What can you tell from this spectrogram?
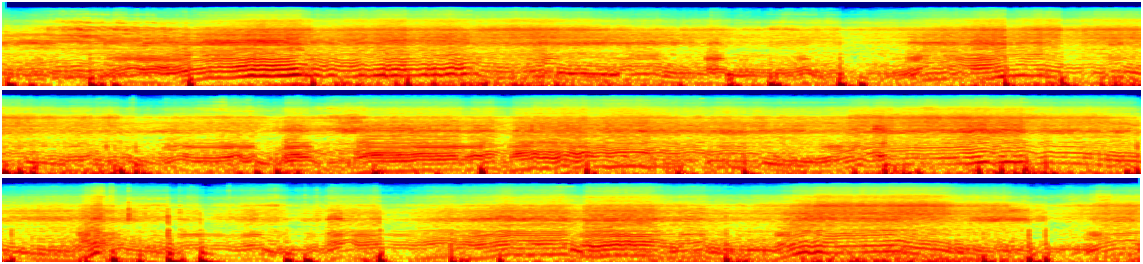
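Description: Motocross bike engine heard from on board, revving up through the gears and dropping off again again and again as the rider works the throttle around the dirt track. Wind rushes over the camera microphone, and sharp knocks come through often as the bike hits bumps.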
